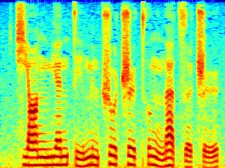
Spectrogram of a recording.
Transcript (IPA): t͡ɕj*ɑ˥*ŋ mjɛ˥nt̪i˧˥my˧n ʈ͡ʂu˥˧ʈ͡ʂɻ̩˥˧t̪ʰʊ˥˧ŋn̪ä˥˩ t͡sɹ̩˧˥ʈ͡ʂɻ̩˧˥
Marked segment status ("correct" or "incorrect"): correct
